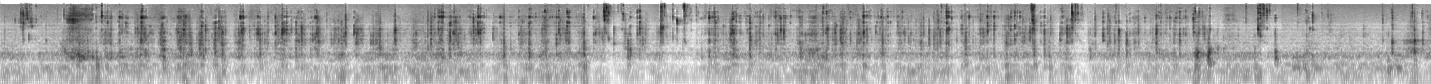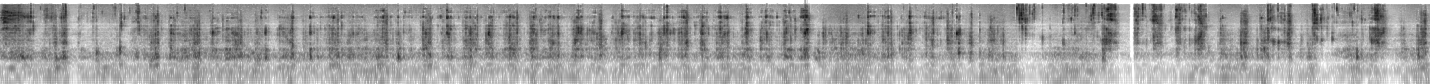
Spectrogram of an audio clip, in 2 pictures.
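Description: Close-miked chewing of raw yellowtail sashimi: a dense, steady run of small wet clicks and squishes from the mouth.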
